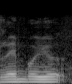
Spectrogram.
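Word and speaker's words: Rimbaud: Orada nasıl okunuyor? Rambo. Rambo. Doğrusu Rambo.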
